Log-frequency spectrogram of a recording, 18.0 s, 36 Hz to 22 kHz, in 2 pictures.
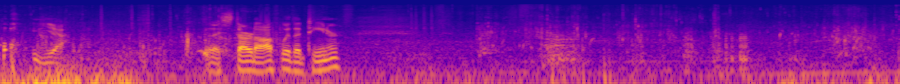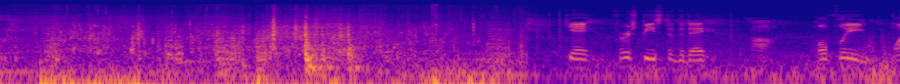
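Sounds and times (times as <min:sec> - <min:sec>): wind rumble on microphone: 0:00.0 - 0:04.8, 0:17.3 - 0:18.0
fish thrashing and splashing: 0:01.4 - 0:02.6, 0:03.9 - 0:14.3.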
